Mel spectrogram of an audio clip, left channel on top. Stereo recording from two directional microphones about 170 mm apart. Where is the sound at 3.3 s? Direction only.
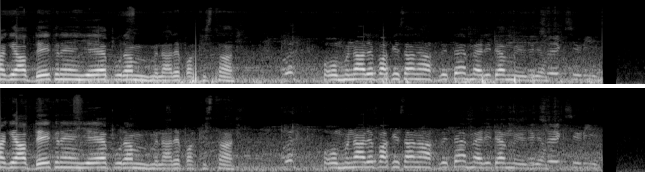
35° left (ahead or behind).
